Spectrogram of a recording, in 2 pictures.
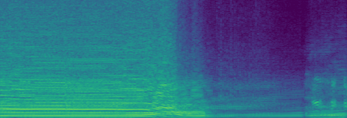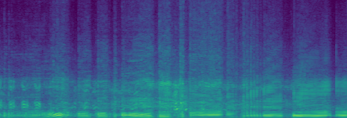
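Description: Two-stroke motocross bike held at high revs during a burnout, then the revs fall away about two and a half seconds in. After that the engine revs up and drops back again and again as the bike rides off.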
